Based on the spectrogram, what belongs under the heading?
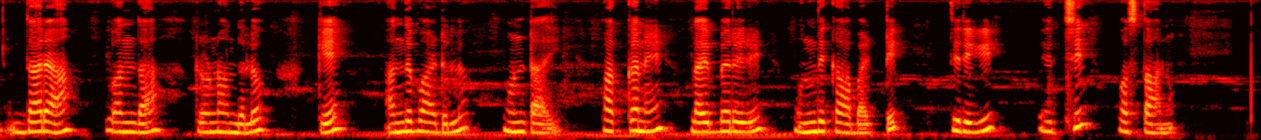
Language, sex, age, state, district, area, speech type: Telugu, female, 30-45, Andhra Pradesh, Palnadu, rural, spontaneous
